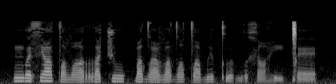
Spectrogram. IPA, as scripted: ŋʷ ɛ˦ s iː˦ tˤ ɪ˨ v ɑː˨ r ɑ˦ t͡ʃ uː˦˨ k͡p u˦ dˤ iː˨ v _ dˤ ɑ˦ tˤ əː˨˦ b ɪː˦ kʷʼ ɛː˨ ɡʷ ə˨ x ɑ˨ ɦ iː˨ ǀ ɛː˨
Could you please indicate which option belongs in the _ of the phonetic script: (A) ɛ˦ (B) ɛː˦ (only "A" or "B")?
A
